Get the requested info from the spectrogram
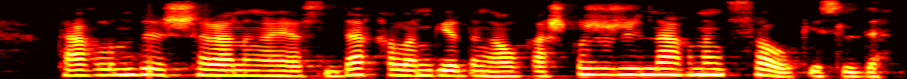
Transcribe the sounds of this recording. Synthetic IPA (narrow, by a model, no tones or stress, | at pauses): t̪ʰɑʁəlˠəmd̪əɪʃʃɑɾɑnəɴɑjɑsənd̪ɑqʰɑlˠɑmɡʲe̞ɾd̪ɪŋɑlˠʁɑʃqəʒʊʒijnɑʁənəɴt̪ʰʊ̥sɑwəkʲʰe̞sɪld̪ɪ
